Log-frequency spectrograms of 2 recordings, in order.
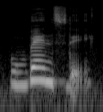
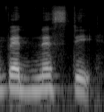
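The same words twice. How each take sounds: First: The D sound is silent. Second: The D sound is pronounced. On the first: The speaker calls it right. "It's Wednesday. There's no D" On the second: The speaker calls it wrong. "How many of you say"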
